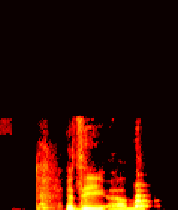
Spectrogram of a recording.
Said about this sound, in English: Sorry, got the dog in the background.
